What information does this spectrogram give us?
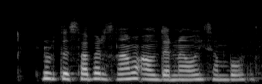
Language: Pashto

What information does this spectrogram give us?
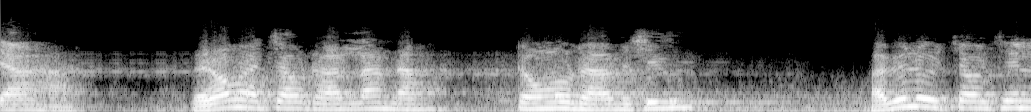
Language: Thai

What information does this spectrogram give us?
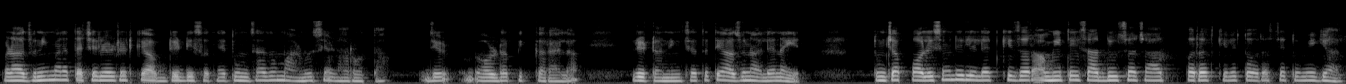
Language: Marathi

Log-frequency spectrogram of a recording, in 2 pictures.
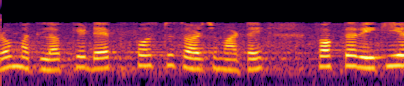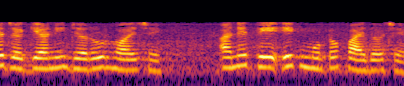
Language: Gujarati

